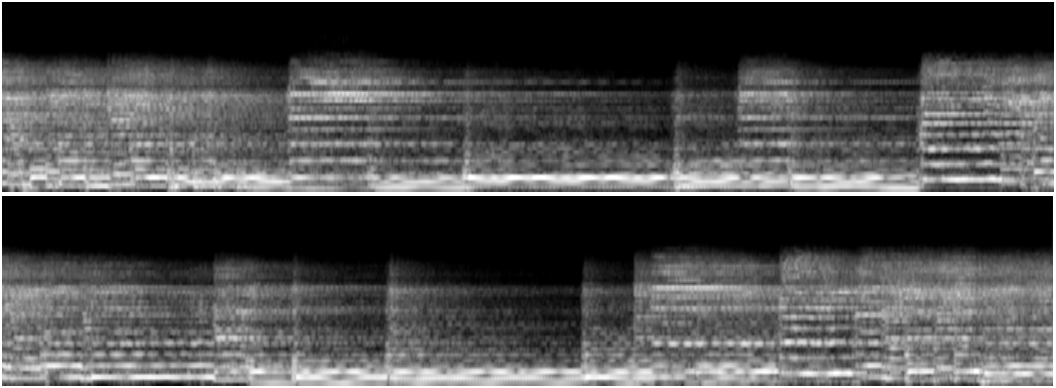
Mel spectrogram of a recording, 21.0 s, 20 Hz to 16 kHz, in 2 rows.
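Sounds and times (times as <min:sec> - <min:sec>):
distorted electric guitar: 0:00.0 - 0:21.0.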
